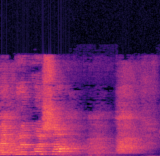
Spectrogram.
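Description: A woman's voice briefly speaking or vocalising in the first second, then a short breathy rush about one and a half seconds in.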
